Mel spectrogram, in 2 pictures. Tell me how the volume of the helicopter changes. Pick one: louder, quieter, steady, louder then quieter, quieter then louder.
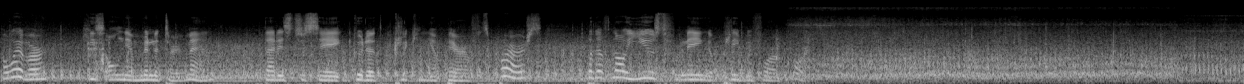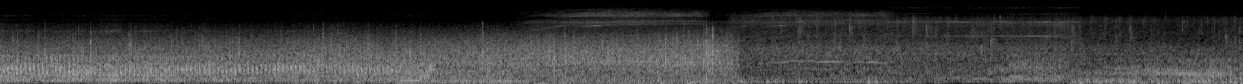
quieter.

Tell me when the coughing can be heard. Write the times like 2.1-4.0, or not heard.
not heard.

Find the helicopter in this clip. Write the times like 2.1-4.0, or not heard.
0.0-24.8.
